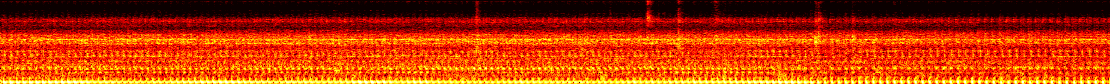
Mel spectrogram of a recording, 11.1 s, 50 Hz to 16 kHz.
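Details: Aprilia Leonardo 125 scooter after long storage: small single settles into a steady, even idle with regular firing pulses and no misses; running normally.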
